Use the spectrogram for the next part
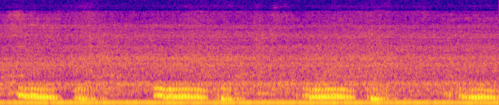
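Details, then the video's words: Petted female cat purring contentedly, regular low rumbling phrases alternating with short quieter breaths roughly every second, about four strong swells, deep and steady. "Cat Purring"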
